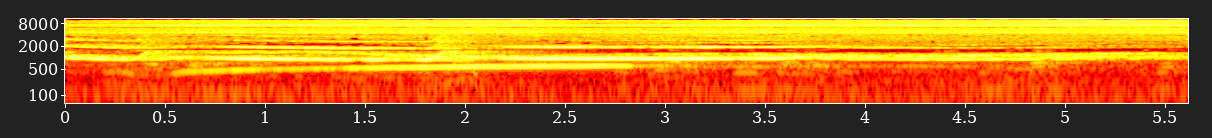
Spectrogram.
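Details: Two rescued gibbons at a rescue centre sing long, pure-toned notes that swoop upward and then hold level for several seconds. One voice is higher and one lower, overlapping in a wavering, howl-like chorus over a faint background hiss.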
